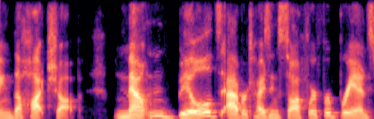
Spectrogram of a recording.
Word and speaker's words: MNTN: Mountain, pronounced Mountain, announced today that it acquired Maximum Effort Marketing.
